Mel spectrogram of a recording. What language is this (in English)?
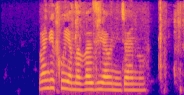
Swahili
